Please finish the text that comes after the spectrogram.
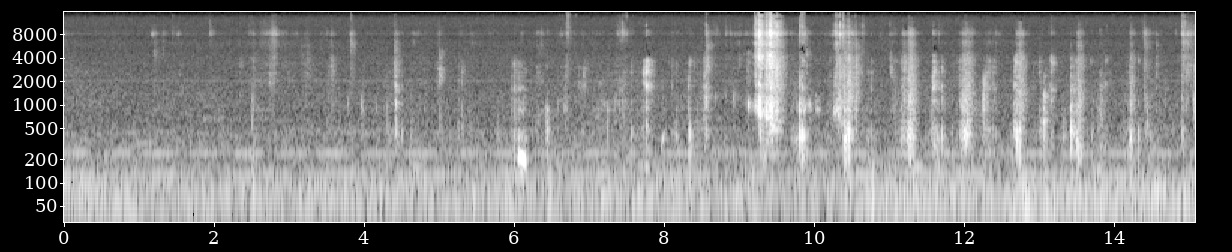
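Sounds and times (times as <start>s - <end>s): crunchy chewing: 3.6s - 15.0s
chip bitten with loud crunch: 7.5s - 15.0s.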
